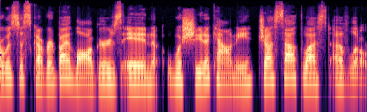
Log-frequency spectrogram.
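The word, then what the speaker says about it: Ouachita: And I just want to say, Washita, I looked up the pronunciation. That is not how it's spelt. This town starts with an O.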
